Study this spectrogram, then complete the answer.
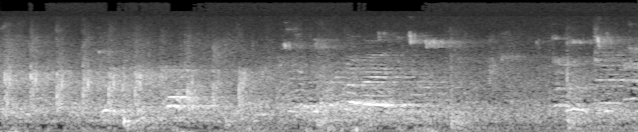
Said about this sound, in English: Clark Ivett will dribble the ball up the floor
